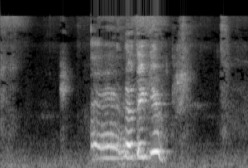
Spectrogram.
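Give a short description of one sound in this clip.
A young child laughs close by.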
